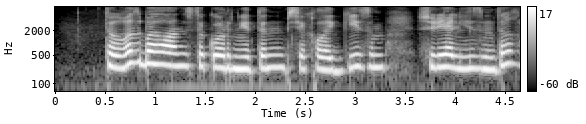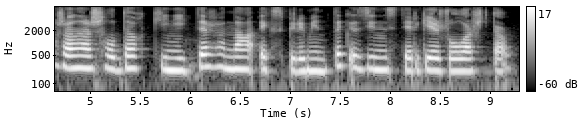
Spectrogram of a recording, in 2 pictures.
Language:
Kazakh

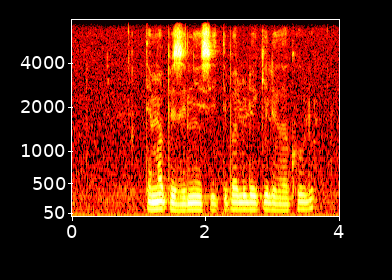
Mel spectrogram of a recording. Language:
Swati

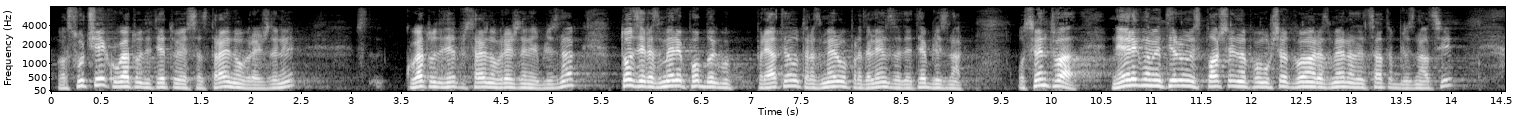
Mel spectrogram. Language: Bulgarian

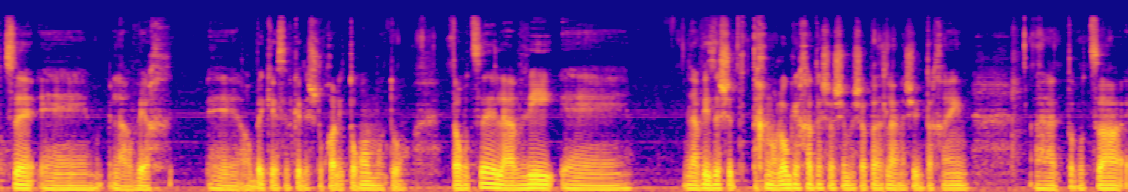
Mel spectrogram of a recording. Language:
Hebrew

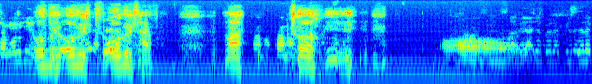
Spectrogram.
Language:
Turkish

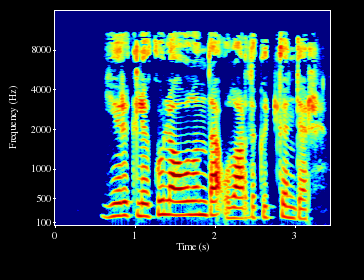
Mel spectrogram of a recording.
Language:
Bashkir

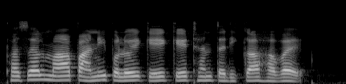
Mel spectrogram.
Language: Chhattisgarhi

